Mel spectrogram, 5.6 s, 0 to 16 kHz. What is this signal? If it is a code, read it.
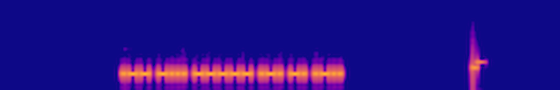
Morse code, heard as a keyed tone, about 40 wpm, 700 Hz. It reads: WB0RNL
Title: USA Call Signs - 3x Character Spacing - 40wpm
